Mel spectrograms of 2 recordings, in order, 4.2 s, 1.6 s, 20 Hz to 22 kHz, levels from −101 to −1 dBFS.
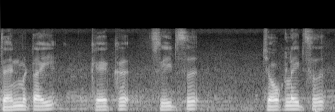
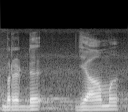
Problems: constant background noise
